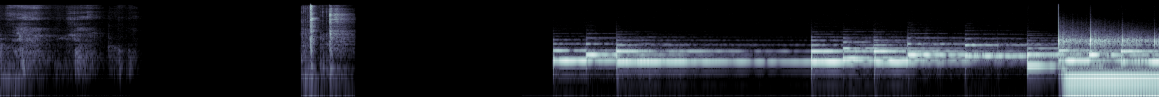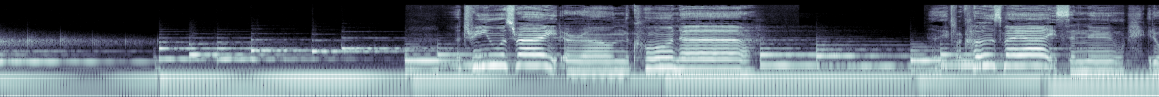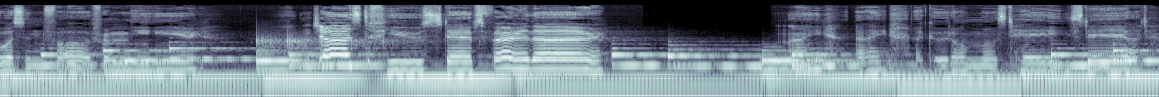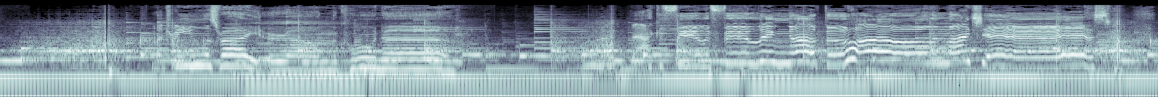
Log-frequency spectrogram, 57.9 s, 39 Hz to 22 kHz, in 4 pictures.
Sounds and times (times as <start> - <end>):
Music: 6.9 - 57.9.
